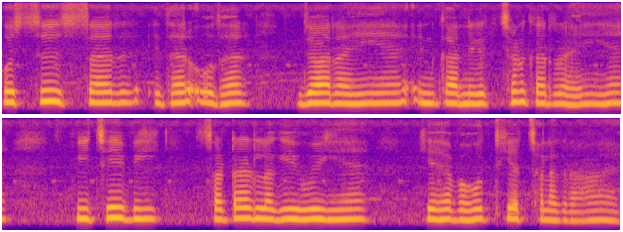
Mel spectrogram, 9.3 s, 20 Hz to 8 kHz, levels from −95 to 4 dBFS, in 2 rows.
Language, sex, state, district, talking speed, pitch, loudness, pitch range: Hindi, female, Bihar, Purnia, 155 wpm, 230 Hz, -16 LUFS, 220-240 Hz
